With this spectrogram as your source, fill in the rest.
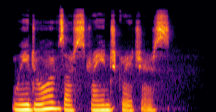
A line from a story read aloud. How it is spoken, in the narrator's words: Thorin says, and his tone is gentle and soft and so very intimate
